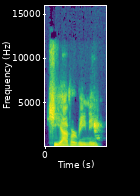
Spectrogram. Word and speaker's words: Chiaverini: I've always heard it Chiaverini, but when I caught a podcast by her, she pronounces it Chiaverini, and the number is DB109619.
